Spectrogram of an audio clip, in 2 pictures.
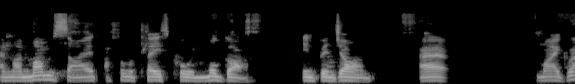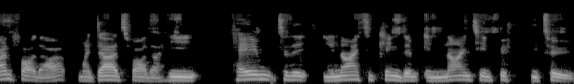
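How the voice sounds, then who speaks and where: The sound is dry and close with no echo as a man with a dark, mellow tone speaks at a medium pitch, at a fairly slow pace and with fairly even intonation. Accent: London. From North London, England. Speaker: reality TV contestant and entrepreneur. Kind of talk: interview.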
